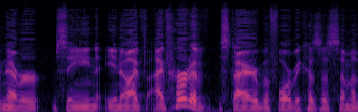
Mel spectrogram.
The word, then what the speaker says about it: Steyr: It's a 1939 Steyr 220 Cabriolet. Now, is that correct? I mean, I know that's a German company. How would you pronounce that? Yeah, that's correct. Steyr.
